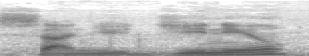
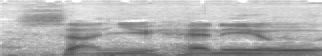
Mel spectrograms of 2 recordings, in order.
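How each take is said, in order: First: The g is said as a hard G. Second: The g is said as an H sound. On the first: The speaker calls it wrong. "Some people pronounce it as" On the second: The speaker calls it right. "it's more of a H sound"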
